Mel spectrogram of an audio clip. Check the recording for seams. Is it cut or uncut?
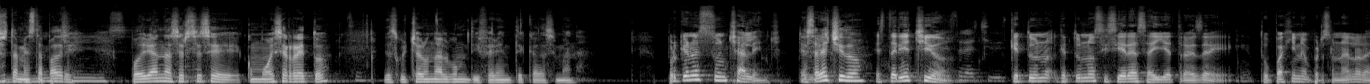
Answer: cut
